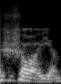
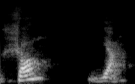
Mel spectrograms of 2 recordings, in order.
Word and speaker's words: joia: Então, joia. Então, o o é a sílaba tônica, digamos assim, junto com o i, que forma o ditongo, e o azinho ali do lado, que é uma vogal separada.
